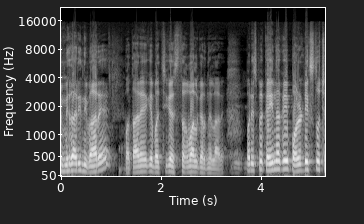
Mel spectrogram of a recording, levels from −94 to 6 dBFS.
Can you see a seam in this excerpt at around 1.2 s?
yes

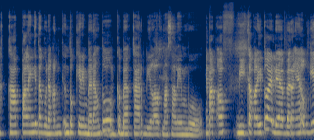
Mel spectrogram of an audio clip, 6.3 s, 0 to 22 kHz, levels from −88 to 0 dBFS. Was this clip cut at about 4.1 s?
yes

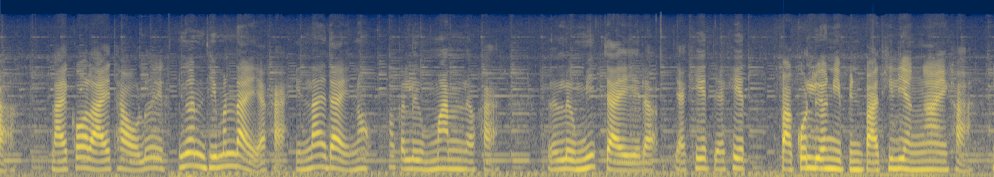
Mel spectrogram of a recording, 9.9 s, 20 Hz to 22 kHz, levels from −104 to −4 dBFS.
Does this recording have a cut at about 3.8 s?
no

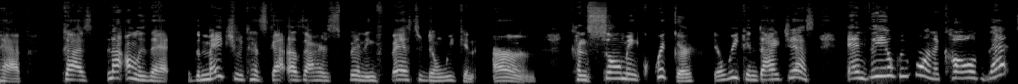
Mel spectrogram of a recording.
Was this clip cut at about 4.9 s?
no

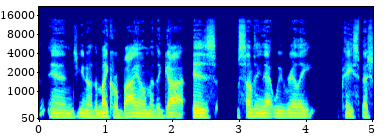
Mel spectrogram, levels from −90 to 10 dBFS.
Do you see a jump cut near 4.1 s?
no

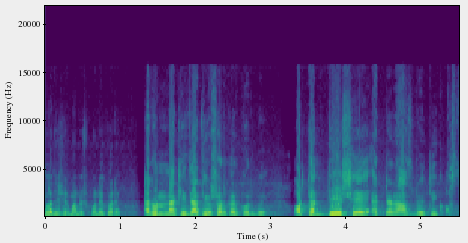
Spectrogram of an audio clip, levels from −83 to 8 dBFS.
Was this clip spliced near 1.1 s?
yes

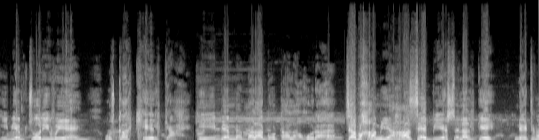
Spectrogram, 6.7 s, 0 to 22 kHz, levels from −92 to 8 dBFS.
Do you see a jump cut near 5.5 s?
no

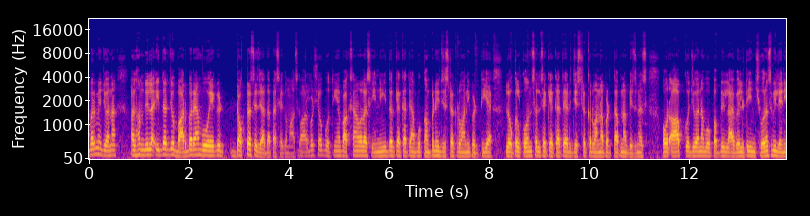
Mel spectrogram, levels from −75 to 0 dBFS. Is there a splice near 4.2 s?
yes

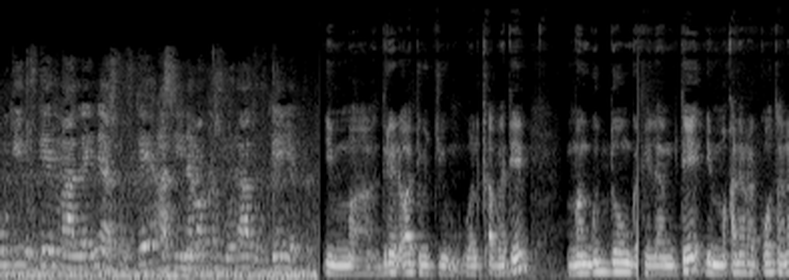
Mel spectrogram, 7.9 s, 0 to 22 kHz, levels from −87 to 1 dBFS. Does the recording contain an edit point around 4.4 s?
no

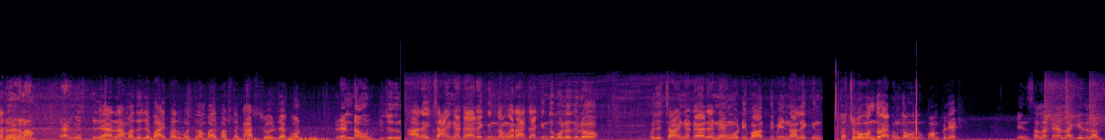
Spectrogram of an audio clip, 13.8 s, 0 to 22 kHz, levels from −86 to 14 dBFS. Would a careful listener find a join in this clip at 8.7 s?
no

